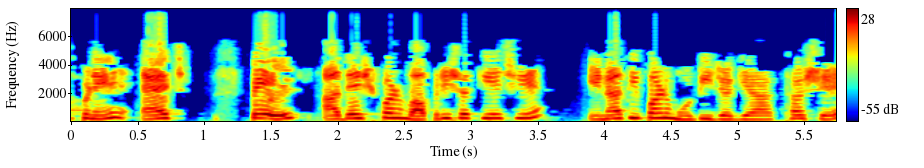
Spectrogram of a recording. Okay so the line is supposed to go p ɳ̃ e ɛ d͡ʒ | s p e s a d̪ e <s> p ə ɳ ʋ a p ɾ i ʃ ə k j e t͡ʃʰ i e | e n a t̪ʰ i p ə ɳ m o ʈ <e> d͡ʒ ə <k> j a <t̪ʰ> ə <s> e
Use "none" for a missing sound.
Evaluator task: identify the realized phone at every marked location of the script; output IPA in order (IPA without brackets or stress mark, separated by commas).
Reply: ʃ, i, ɡ, t̪ʰ, ʃ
